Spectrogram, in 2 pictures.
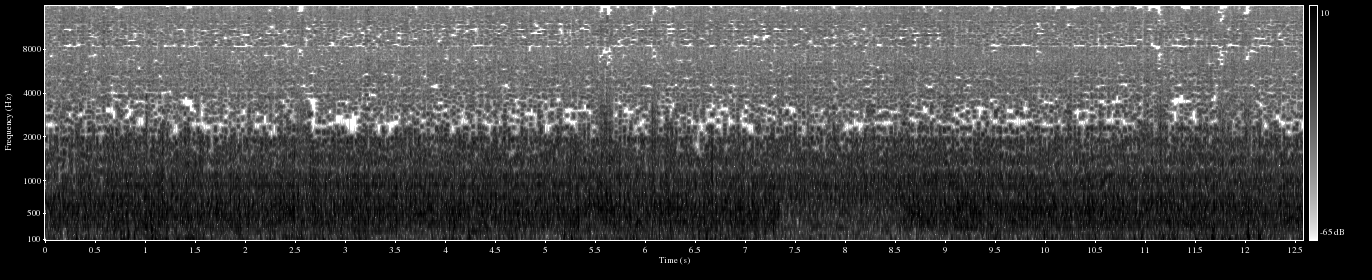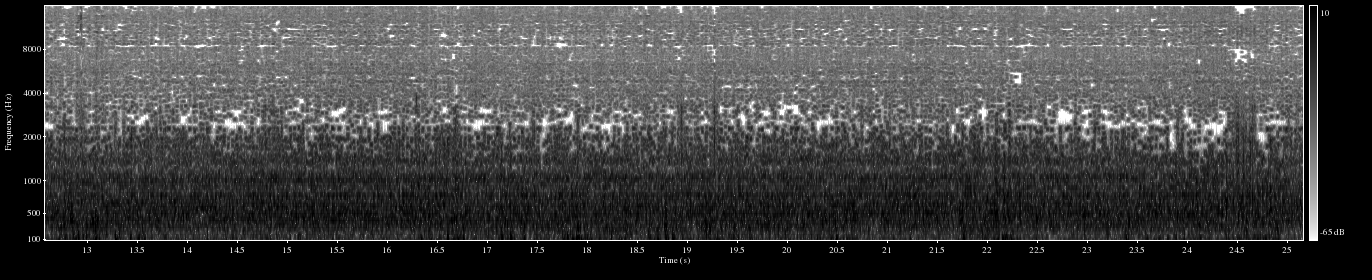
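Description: Wind buffeting the microphone of a moving motorcycle, over the steady sound of its engine and tyres on the road, with a brief lull about seven seconds in.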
